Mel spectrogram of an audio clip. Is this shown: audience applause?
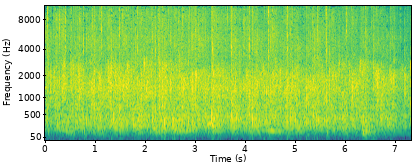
yes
